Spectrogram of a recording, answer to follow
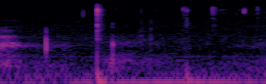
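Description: A few faint, sharp clicks of small steel fishing tackle (split ring, swivel and snap) against the jaws of split ring pliers as the ring is worked open. The strongest click comes about three-quarters of a second in.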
